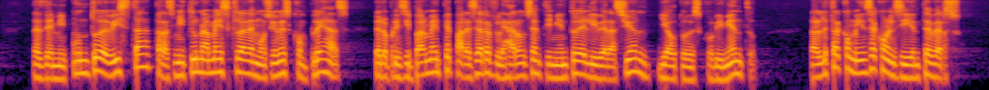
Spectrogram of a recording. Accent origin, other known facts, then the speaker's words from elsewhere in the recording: Santander, Colombia; Guane es una etnia indígena aquí donde yo soy, de Santander, Colombia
